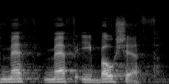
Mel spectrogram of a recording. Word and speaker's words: Mephibosheth: Now when, we oftentimes pronounce this name Mephibosheth. I do that a lot of times as well, just because it's easier to do so. But the correct pronunciation is Mephibosheth, which is a little bit different than Mephibosheth. It'll mess up a couple songs, but it's actually pronounced Mephibosheth.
